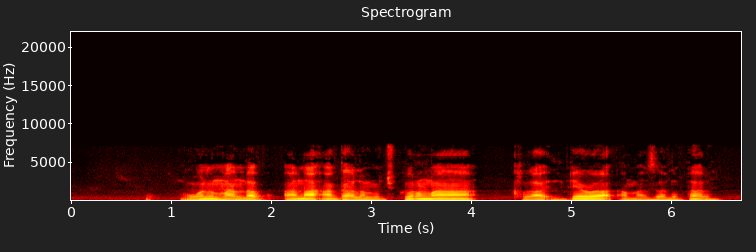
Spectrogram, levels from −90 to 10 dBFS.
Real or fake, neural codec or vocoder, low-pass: fake; codec, 16 kHz, 2 kbps, FunCodec, trained on LibriTTS, 25 frames a second; 7.2 kHz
